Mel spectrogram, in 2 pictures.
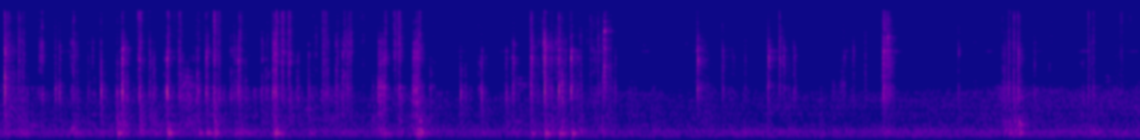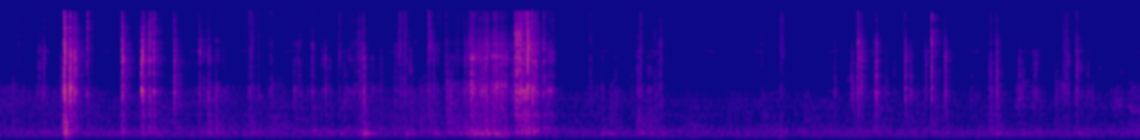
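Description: Plastic LEGO bricks clicking and tapping as they are picked from a loose pile and pressed onto a brick wall on a baseplate. Irregular small clicks, with a longer rattle of bricks about two-thirds of the way through.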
